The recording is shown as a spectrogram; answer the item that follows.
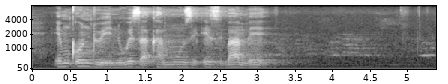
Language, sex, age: Zulu, male, 25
